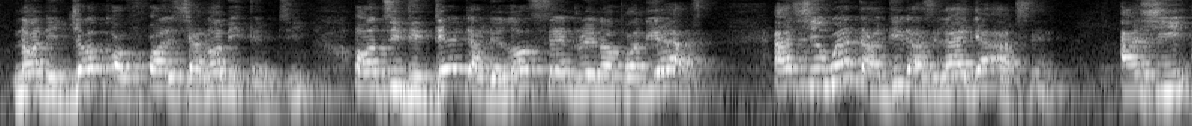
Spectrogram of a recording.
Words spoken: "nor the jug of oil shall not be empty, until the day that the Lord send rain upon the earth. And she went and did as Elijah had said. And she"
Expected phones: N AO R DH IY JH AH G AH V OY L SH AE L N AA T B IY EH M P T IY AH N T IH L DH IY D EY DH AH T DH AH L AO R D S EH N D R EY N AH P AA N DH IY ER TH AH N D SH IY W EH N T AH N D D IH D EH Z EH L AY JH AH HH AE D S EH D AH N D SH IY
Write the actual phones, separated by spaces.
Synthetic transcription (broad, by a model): N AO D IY JH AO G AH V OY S SH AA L N AA T B IY EH M P T IY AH N T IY L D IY D EY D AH T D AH L AO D S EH N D R EY N AH P AA N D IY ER T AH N SH IY W EH N T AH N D D IH D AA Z EH L AY JH AH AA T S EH AH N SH IY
